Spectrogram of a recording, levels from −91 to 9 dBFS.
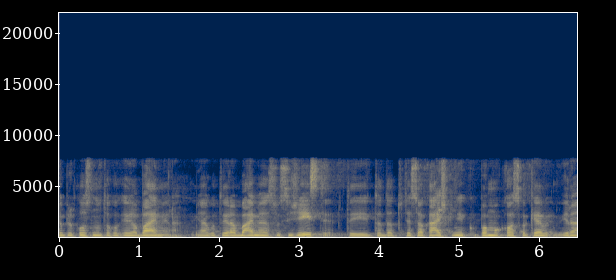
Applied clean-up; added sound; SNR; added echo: none; none; none; reverberation time 0.6 s.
